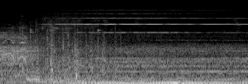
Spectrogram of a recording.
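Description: A horse whinnying, with sustained music tones coming in about half a second in.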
